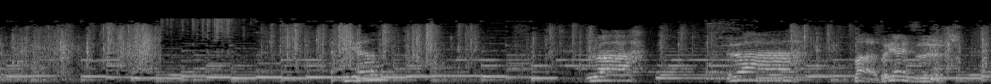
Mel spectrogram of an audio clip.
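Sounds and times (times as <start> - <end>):
chocolate candy balls rattling in a box: 0.0 - 9.9
faint melody: 0.0 - 9.9
speech: 3.4 - 4.0, 5.9 - 6.7, 7.3 - 9.9.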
